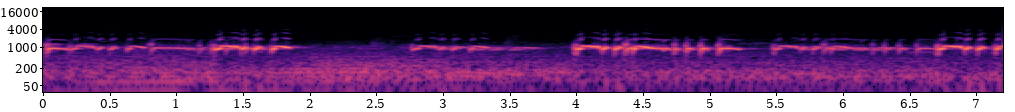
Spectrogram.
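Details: Zebra dove, Cemani variety, repeating its cooing song about every one and a half seconds: each phrase a flurry of sharp pulsed notes followed by a drawn-out purring trill.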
